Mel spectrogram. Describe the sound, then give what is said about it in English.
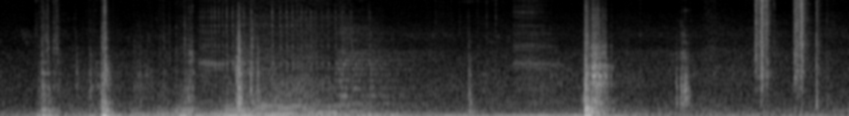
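A car trunk is pulled open with a few mechanical clunks and clicks around a steady whirring hum, followed by a couple of sharper knocks, fairly quiet overall. “pull open the trunk.”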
